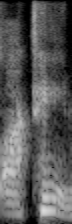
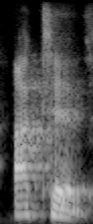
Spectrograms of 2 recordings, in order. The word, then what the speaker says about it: Octave: It's Octane, right? Octave. It's funny. I have a way of making brands that are hard to pronounce, but Octave, kind of like the sound.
